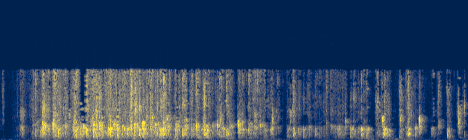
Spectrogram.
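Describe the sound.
Audience applause welcomes two speakers at a Heritage Foundation event co-sponsored with the National Review Institute: a dense, steady clapping that swells in the first couple of seconds, then thins into looser, uneven claps.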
